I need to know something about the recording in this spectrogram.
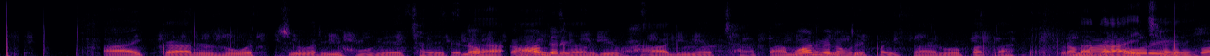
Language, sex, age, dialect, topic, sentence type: Maithili, male, 18-24, Angika, banking, statement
